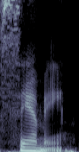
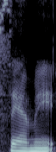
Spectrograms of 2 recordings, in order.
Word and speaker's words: SAMe: So, it looks like the word same, but it's capital S A N M, lower case E, pronounced Sammy.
